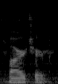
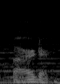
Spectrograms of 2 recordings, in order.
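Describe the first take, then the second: First: The middle consonant sounds like a T. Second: The middle consonant sounds like a D. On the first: The speaker calls it wrong. "Not farter" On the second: The speaker calls it right. "it's farther with D's"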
